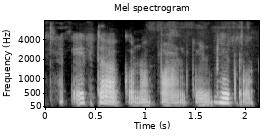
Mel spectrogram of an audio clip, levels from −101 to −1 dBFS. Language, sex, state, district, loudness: Bengali, female, West Bengal, Kolkata, -23 LUFS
